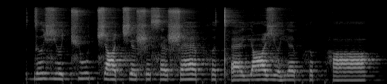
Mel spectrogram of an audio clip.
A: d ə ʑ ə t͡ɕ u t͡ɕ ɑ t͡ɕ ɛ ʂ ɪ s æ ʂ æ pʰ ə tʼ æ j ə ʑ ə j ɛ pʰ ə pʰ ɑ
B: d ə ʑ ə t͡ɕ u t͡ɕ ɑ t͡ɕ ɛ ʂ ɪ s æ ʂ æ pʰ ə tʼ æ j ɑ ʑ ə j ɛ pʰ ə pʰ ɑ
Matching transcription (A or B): B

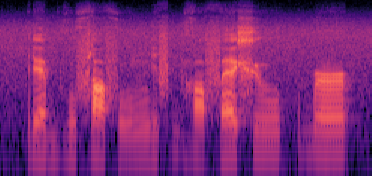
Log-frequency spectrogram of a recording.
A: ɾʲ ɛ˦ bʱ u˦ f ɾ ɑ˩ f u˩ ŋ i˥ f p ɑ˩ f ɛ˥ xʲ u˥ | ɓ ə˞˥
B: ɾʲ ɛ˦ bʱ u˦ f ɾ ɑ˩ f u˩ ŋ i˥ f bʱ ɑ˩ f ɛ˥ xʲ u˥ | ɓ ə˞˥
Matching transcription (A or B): B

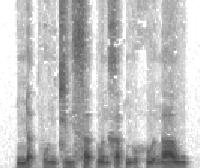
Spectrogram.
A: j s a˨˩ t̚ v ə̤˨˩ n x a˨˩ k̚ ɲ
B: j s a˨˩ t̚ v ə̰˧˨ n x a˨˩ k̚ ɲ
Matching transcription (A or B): B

